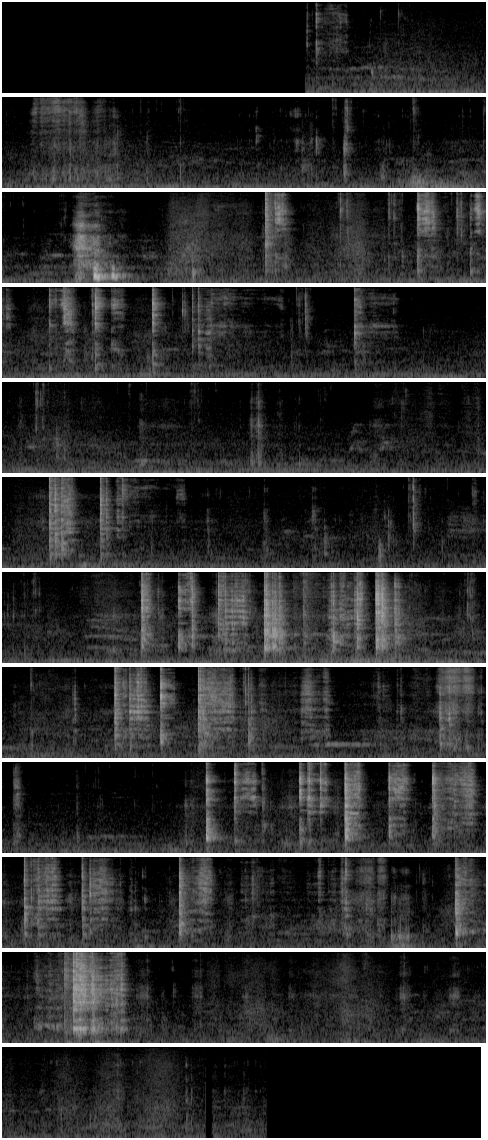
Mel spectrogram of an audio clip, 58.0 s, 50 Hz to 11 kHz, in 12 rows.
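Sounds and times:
fork clinking on ceramic plate: 0:40.8 - 0:44.7, 0:48.1 - 0:49.8.

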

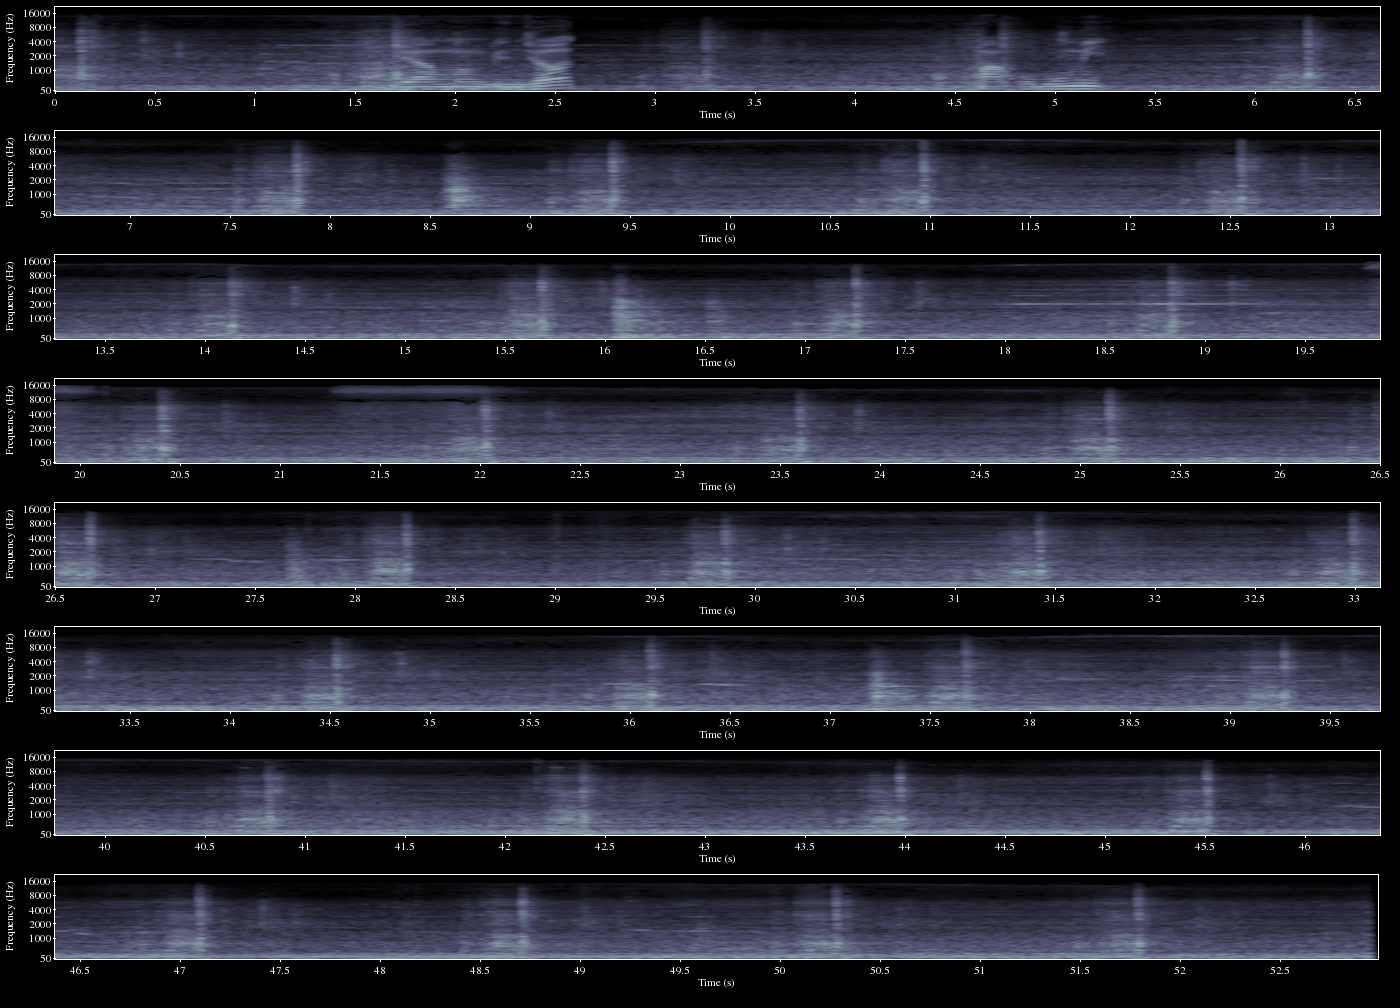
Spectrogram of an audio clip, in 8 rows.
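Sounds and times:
heavy machinery engines rumbling: 0:00.0 - 0:52.9.

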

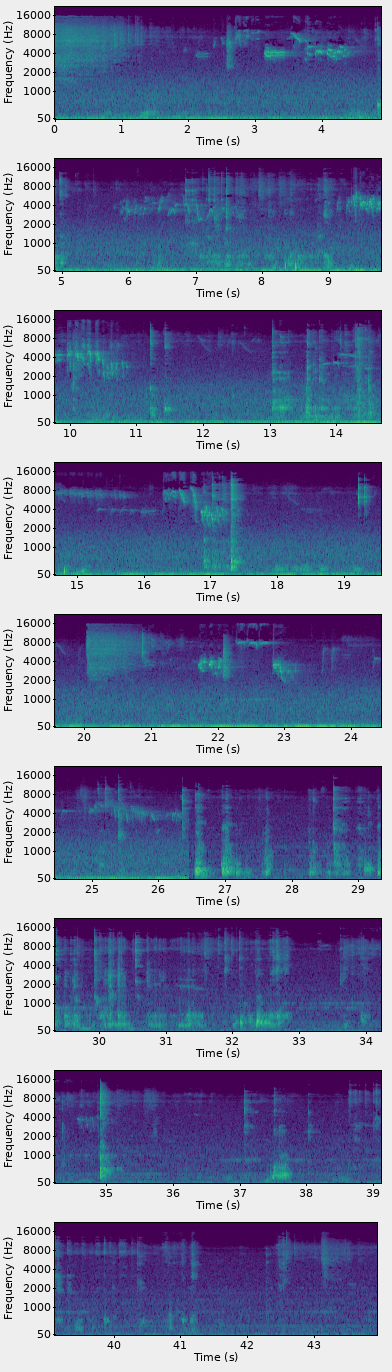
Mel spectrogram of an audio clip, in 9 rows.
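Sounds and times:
birds chirping: 0:01.2 - 0:05.0, 0:05.8 - 0:11.0, 0:11.9 - 0:17.5, 0:20.9 - 0:26.5.

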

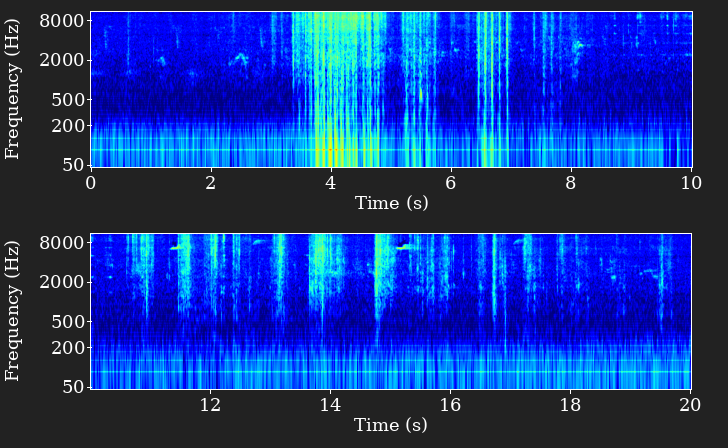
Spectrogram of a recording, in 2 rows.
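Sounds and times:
dove wingbeats: 0:03.0 - 0:08.0.

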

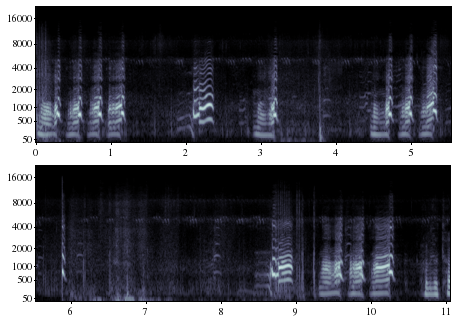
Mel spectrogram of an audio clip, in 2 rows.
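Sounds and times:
geese honking: 0:00.0 - 0:01.3, 0:01.9 - 0:06.2, 0:07.8 - 0:10.4.

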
